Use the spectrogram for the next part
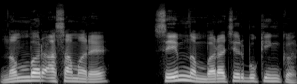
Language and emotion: Goan Konkani, neutral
